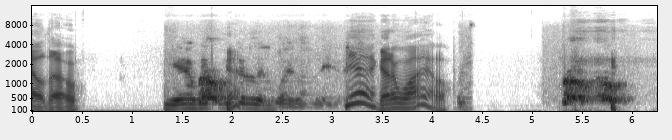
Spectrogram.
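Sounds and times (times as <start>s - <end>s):
speech: 0.0s - 0.6s, 1.3s - 4.5s
mixed-breed rescue dog barking and yipping: 1.6s - 2.3s, 5.3s - 6.1s.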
